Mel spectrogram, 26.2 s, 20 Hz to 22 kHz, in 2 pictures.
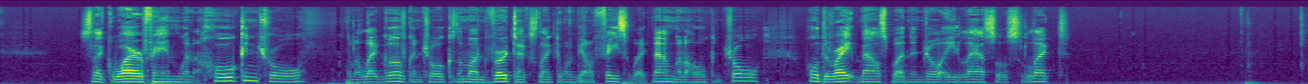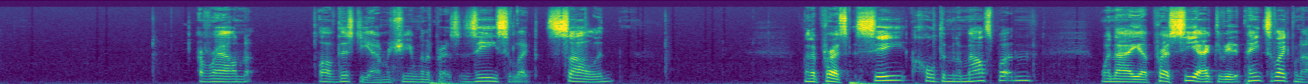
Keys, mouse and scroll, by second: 0.0 click, 5.5 click, 5.7 click, 7.2 ctrl+right click, 13.0 middle click, 16.2 middle click, 17.3 z, 18.1 click, 18.2 click, 18.9 middle click, 20.1-20.9 scroll up 3, 21.5 c, 22.4 middle click.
